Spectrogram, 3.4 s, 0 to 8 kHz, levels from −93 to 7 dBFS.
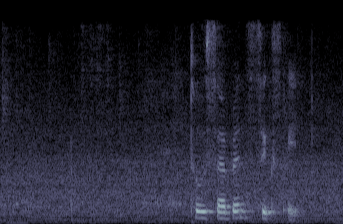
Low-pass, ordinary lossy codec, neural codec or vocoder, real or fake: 7.2 kHz; MP3, 64 kbps; none; real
